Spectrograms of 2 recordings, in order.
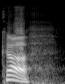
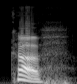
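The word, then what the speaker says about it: calf: je répète sarrail vaud c'est kof kof ne prononce pas le el kaf la jambe ces legs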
